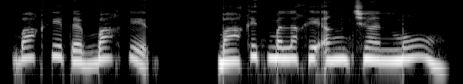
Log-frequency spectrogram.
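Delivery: stammered shocked question to the pregnant woman; stunned question. A narrator's reading. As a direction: blurt it out in shock.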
